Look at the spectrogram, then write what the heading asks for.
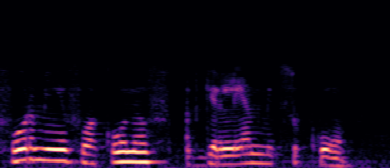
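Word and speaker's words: Mitsouko: форме флаконов от Герлен мицуку правильно по японски будет без ударений кстати насчет Японии тоже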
